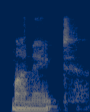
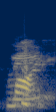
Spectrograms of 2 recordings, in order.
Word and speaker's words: Monat: Monat. Now you'll have it for all the next one. Can I say it like that? Monat.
